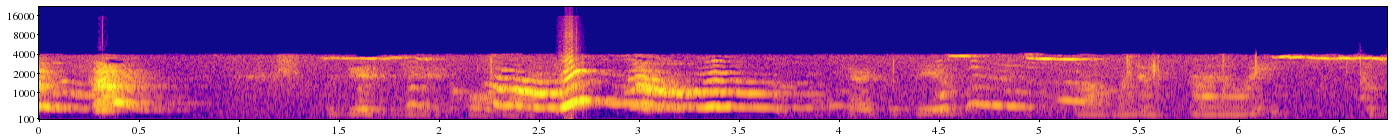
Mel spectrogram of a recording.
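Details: Two household dogs howl in a chorus set off by a ringing home office phone. Wavering, sliding howls include one sharp rising whine midway, then softer, thinner tonal notes trail off toward the end.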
